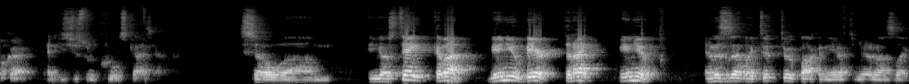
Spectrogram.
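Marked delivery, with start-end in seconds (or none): 4.0-6.6 put-on higher Midwestern-sounding accent. Speaker retells what Kev said to him, in Kev's Midwestern accent. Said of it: "this accent that like sounds like he's from the Midwest".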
